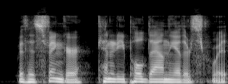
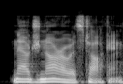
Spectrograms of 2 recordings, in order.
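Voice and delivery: plain

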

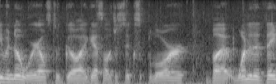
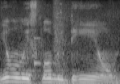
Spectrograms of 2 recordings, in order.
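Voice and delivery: put-on young kid voice; 3 semitones higher than usual. Playing a game and mocking a character's line: [name] as a 12-year-old. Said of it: "He sounds like a 12-year-old".

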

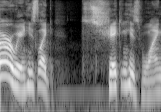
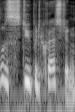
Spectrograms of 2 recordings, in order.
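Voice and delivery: haughty, snooty upper-class rich voice, pitched up; 6 semitones higher, 6 dB quieter than usual. Retelling a demon's lines, imitating a snooty wealthy guy. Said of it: "a snooty, wealthy guy".

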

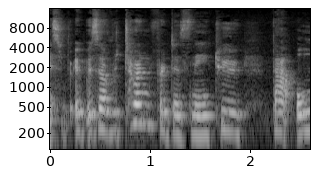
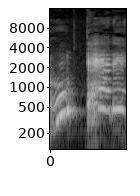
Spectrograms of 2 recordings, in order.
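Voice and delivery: very high-pitched put-on southern drawl; 13 semitones higher than usual. Imitating a character from Princess and the Frog: imitating a southern drawl. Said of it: "Love her in the southern drawl".

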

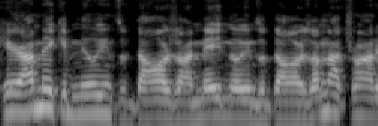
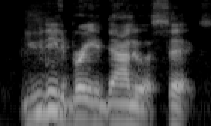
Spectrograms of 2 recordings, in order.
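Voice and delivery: put-on irritation, curt, with real anger showing through; 2 semitones lower, 3 dB quieter than usual. Retelling what an angry J C said to Justin: imitating someone pissed. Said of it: "But J C was pissed".

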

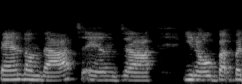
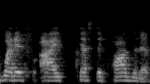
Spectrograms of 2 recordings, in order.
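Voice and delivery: plain

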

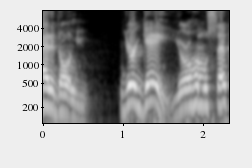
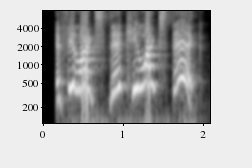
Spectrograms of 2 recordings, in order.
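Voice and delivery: voice cracking and breaking, higher; 11 semitones higher than usual. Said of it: "my voice is cracking".

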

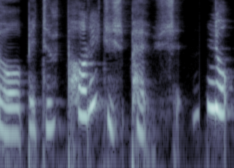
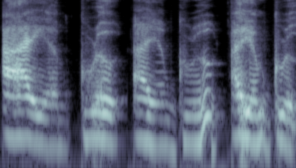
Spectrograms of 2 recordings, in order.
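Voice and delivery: put-on tree creature voice, lower; 10 semitones lower than usual. Doing a voice the listener praises: Groot voice. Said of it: "They're doing the Groot".

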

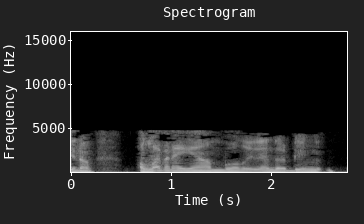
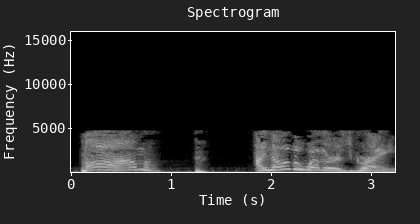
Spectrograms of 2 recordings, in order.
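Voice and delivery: put-on shrill, sing-song, swooping, exasperated teenage tone; 14 semitones higher than usual. A parent describes a teenage kid answering back, imitating a teenager's tone. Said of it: "anybody with a teenage kid knows this tone".

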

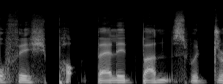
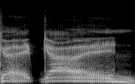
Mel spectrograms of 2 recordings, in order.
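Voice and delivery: raspy, rough, high shout, word "going" drawn out; 8 semitones higher than usual. Boggis calling to Bunce and Bean while they dig, shouting. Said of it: "the fat boggis shouted to Bunce and Bean".

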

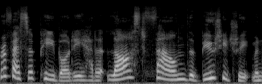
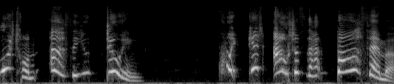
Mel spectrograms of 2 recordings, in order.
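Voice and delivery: very high, shrill, swooping alarmed shriek; 3 dB louder than usual. Narrator reads Lucy, horrified at what she sees, shrieking. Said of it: "Lucy shrieked".

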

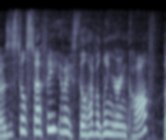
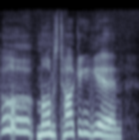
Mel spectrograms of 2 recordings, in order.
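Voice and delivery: put-on pet voice. Speaking for the pet who is being loud: voicing the pet. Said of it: "Bina's being loud. She's like".

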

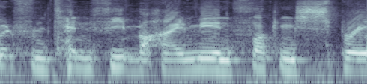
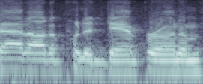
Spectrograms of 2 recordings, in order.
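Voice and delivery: ordinary talk

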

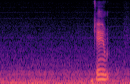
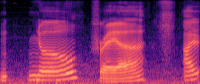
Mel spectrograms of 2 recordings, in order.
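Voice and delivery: sheepish, stammering, raised voice. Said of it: "all sheepish".

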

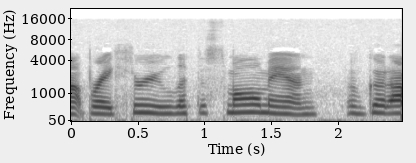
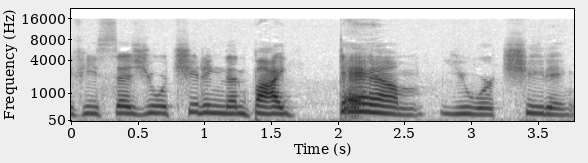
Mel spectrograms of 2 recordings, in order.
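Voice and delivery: loud, snarling, roaring voice; 6 dB louder than usual. Narrator reading a lord's words to his firstborn son, roaring, snarling. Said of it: "Lord Witten snarled, ... Within roared".

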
